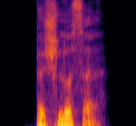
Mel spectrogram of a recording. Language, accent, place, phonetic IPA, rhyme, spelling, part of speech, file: German, Germany, Berlin, [bəˈʃlʊsə], -ʊsə, Beschlusse, noun, De-Beschlusse.ogg
- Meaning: dative singular of Beschluss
